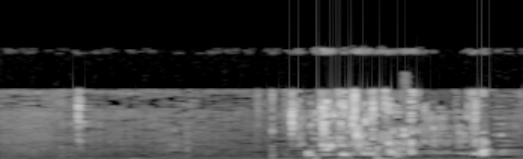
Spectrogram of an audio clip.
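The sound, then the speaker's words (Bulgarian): After a near-silent pause, water is poured into a glass, a bright burbling splash lasting about a second and a half before trailing off. No one speaks. “Може ли чаша вода?”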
